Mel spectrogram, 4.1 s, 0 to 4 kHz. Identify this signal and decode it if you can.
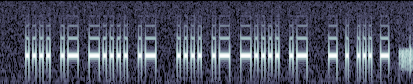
Morse code, heard as a keyed tone, about 34 wpm, 630 Hz. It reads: HA6A HA6A TEST
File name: HA6A CW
